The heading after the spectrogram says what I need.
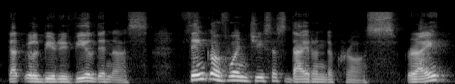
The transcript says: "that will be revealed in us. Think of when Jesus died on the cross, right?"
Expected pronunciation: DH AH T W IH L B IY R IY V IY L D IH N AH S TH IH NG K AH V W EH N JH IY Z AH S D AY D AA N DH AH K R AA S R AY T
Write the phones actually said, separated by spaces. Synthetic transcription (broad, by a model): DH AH T W IH L B IY R IY V IY L D IH N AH S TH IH NG K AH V W EH N JH IY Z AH S D AY D AA N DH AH K R AA S R AY T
